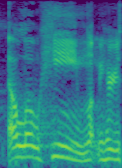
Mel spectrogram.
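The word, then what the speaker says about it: אֱלֹהִים: it would look something like this and it's pronounced Elohim let me hear you say Elohim in the beginning Elohim created the heavens and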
